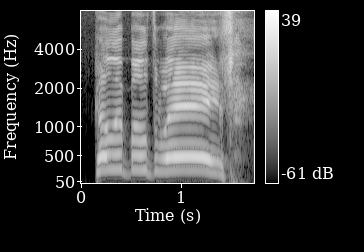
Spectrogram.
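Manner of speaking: very high, very slow yell, words stretched. Imitating parents at a girls basketball game: imitating a parent yelling at refs. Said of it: "yelling at 'em or anything. Not, not like some of the parents".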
